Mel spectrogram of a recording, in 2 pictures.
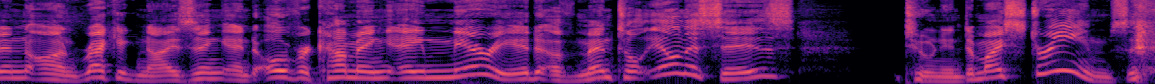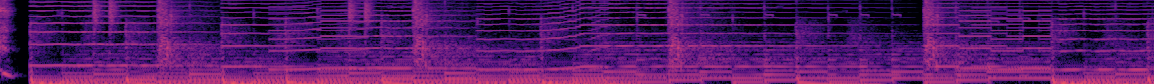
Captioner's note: laughs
